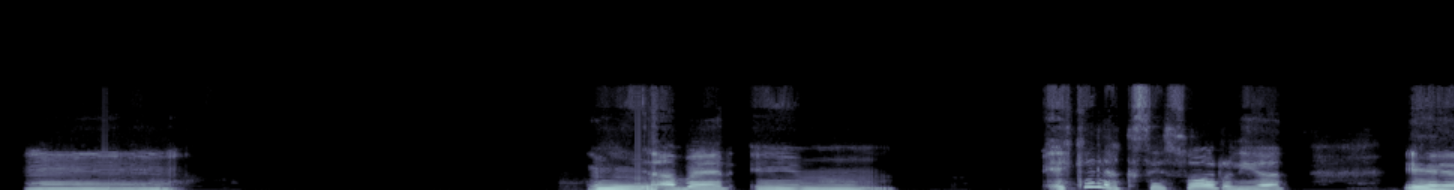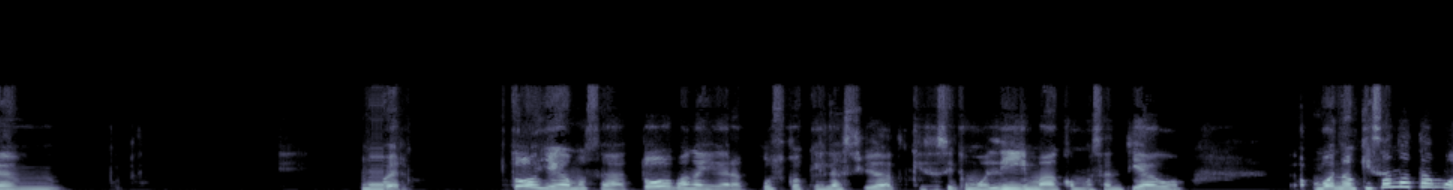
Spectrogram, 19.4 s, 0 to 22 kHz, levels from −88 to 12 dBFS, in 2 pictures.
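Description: At 0.68 s, 4.23 s and 12.17 s the speech breaks into Bluetooth stutter: packets arrived late or not at all, so the receiver kept replaying its last short slice of audio. The first event, to 0.73 s, loses about 42 ms; the second, to 4.39 s, loses about 98 ms scattered over 140 ms in runs up to 42 ms; the third, to 12.27 s, loses about 70 ms. Each is heard as a brief machine-gun buzz, after which the speech jumps ahead.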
